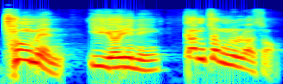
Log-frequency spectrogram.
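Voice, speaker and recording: A middle-aged male pastor preaches dramatically, swinging from loud emphasis to hushed near-whispers and leading the congregation in reading aloud. His voice is high-pitched and brisk, with wildly swooping pitch.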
